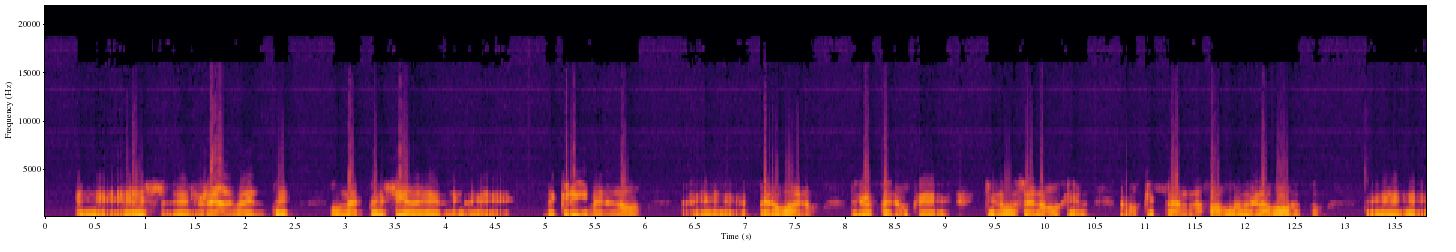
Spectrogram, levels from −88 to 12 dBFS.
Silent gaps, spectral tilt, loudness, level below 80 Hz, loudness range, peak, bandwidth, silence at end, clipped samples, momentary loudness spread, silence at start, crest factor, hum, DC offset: none; -4.5 dB/octave; -13 LUFS; -54 dBFS; 2 LU; 0 dBFS; 14 kHz; 0 s; under 0.1%; 14 LU; 0.3 s; 12 dB; none; under 0.1%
